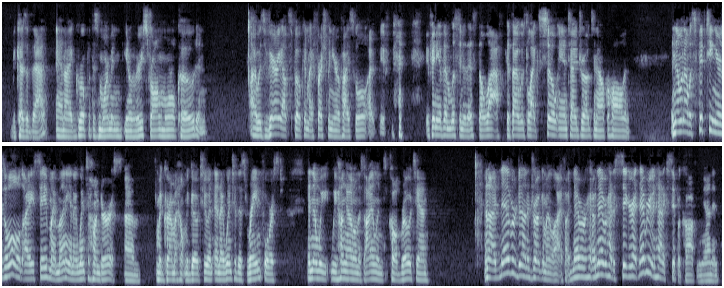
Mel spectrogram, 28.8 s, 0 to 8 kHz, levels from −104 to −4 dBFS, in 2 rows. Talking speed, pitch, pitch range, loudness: 240 wpm, 145 Hz, 135-165 Hz, -25 LUFS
